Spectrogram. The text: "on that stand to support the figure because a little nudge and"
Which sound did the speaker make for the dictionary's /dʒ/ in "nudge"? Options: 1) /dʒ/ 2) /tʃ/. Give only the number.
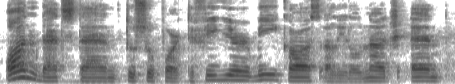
2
